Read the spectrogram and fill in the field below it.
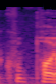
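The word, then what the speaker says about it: Cowper: 윌리엄 카우퍼라는 분이 작사했어요. 네, 근데 쿠퍼 이렇게 발음했습니다.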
